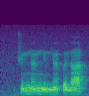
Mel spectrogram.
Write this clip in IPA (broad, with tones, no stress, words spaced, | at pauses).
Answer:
t͡ʃʏ˨˦mnœ̃˨˦mŋɪ˩˧˩m jœ̃˩˧˩pə˩˧˩na˨˦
